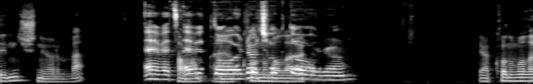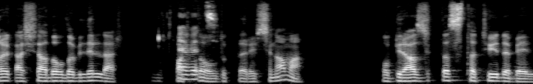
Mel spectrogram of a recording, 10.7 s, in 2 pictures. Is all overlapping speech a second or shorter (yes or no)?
no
